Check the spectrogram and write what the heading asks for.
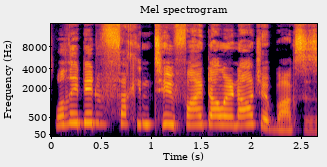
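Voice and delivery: high, loud exasperated outburst. Real, not acted. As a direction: blurt it out, fed up. Exasperated rant about nacho shortage.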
